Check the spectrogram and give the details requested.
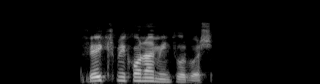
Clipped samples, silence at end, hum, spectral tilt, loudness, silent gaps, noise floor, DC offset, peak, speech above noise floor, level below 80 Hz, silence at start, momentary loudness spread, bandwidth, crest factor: under 0.1%; 1.1 s; 50 Hz at -55 dBFS; -3.5 dB/octave; -22 LUFS; none; -86 dBFS; under 0.1%; -4 dBFS; 63 dB; -68 dBFS; 0.85 s; 10 LU; 7.4 kHz; 22 dB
